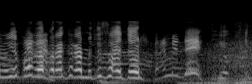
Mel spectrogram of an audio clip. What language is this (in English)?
Icelandic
